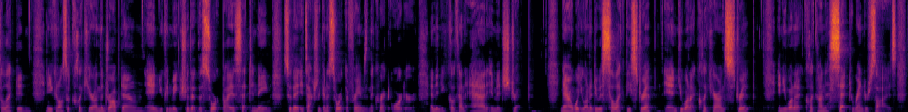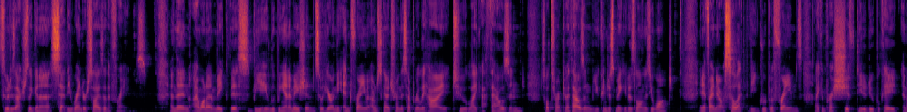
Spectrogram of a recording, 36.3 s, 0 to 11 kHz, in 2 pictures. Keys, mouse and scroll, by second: 2.0 click, 9.4 click, 10.4-11.4 scroll down 1, 12.7 middle click, 12.7 g, 12.9 middle click, 13.1-13.8 drag, 14.3 click, 16.8 click, 17.5-19.3 scroll down 2, 19.3-20.2 scroll up 1, 20.2-20.7 scroll down 1, 20.7-22.2 middle drag, 20.7-21.1 scroll up 1, 21.1 scroll down 1, 21.6-24.0 scroll down 2, 23.1-23.8 middle drag, 25.1 click, 28.0-29.3 typing, 29.7 Return, 31.2-32.6 middle drag, 32.6 g, 32.9 right click, 33.5-34.5 middle drag, 35.2 shift+d.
